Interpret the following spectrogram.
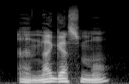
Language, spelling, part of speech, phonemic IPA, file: French, agacement, noun, /a.ɡas.mɑ̃/, Fr-agacement.ogg
- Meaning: annoyance, irritation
